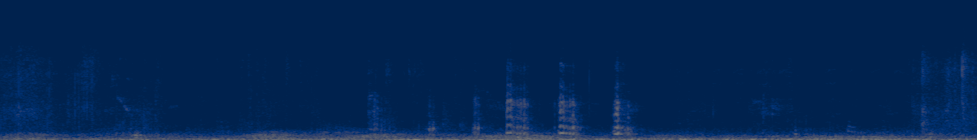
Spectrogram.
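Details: Backyard hens clucking while dust bathing in the dirt; a quick run of sharp, stacked clucks comes near the middle, set against constant low rumbling background noise.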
